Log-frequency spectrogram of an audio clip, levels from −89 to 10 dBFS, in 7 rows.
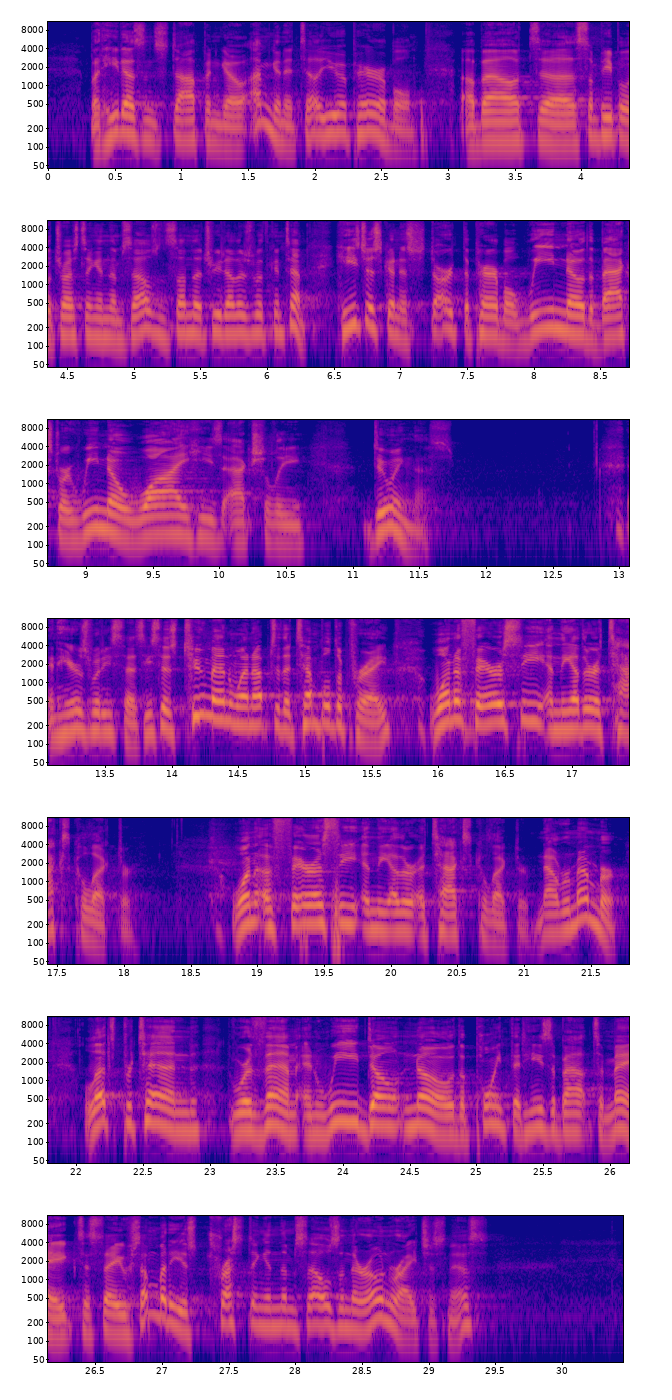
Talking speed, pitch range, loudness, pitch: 210 wpm, 140-190 Hz, -28 LUFS, 160 Hz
